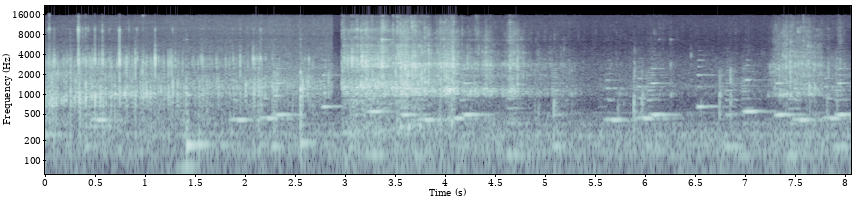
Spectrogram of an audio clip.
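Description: A carbonated soft drink poured from a plastic bottle into a glass jar, fizzing and crackling as the foam rises, with a louder spell of fizz about three seconds in. Light background music with short notes plays throughout.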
